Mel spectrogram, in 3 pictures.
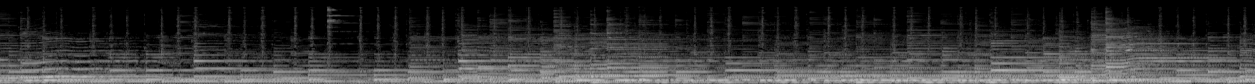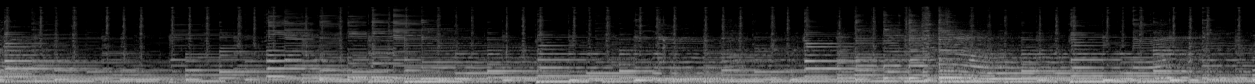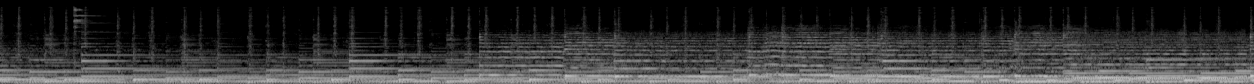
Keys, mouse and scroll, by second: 1.8 click, 3.9 Escape, 6.9 click, 9.0 9, 9.4 Return, 10.0 space, 10.3-11.8 scroll up 1, 11.8 click, 12.2-13.0 scroll up 1, 13.0 click, 13.9 space, 14.9 click, 16.0 Delete, 16.9 click, 17.3 Delete, 18.2 scroll down 1, 19.3 click, 19.3 click, 19.6 Delete, 20.4 click, 20.7 Delete, 21.8 click, 22.1 Delete, 22.6-24.6 scroll down 1, 26.1-26.8 scroll up 1, 26.8-27.5 scroll down 1, 27.5 t, 28.1 click, 29.8-31.0 typing, 31.8 Return, 33.9 click, 35.2 9, 35.5 Return.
